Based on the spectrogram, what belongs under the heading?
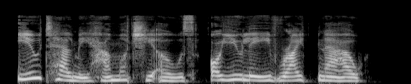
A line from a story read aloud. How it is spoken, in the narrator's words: Ali said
